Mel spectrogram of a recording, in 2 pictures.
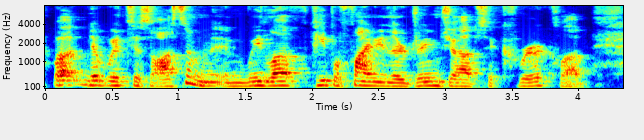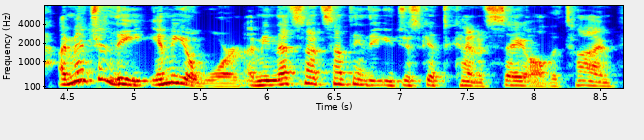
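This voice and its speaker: A man's voice: fairly high pitch, animated, fairly quick. A man hosting a career podcast, asking friendly questions in an upbeat, encouraging way. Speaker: podcast host and interviewer. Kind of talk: conversational interview.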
